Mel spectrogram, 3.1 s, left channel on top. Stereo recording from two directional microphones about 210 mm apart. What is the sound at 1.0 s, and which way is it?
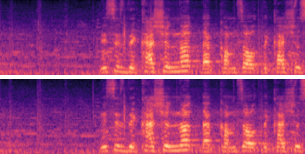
Speech, 10° left (ahead or behind).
